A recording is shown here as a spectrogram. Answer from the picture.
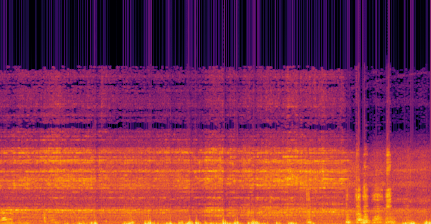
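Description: A hand-held hacksaw blade sawing through the wall of a plastic water tank, in quick back-and-forth strokes, about three to four a second.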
